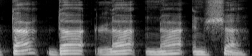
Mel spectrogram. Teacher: the retroflex consonants, the ones where the tongue is curled back and the underside touches the roof of the mouth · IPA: [ʈ] [ɖ] [ɭ] [ɳ] and [ʂ]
